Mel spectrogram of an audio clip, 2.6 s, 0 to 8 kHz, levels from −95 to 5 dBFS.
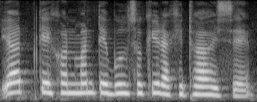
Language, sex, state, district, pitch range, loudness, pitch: Assamese, female, Assam, Kamrup Metropolitan, 230-275 Hz, -14 LUFS, 265 Hz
